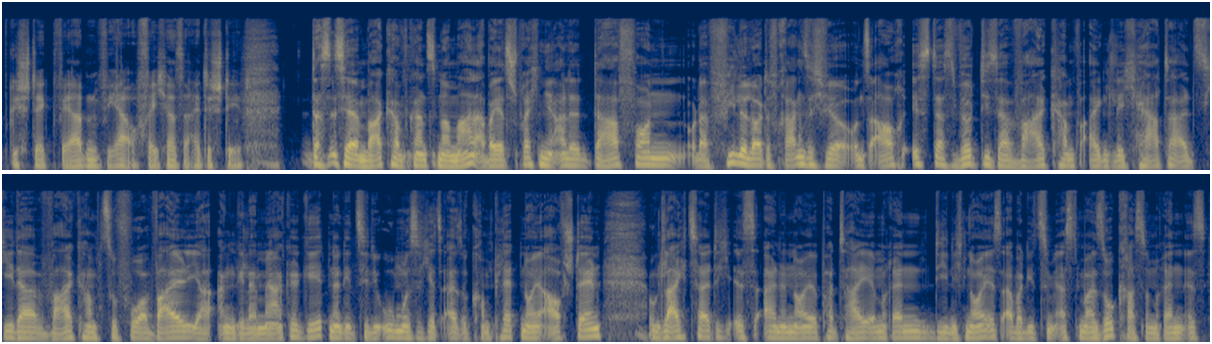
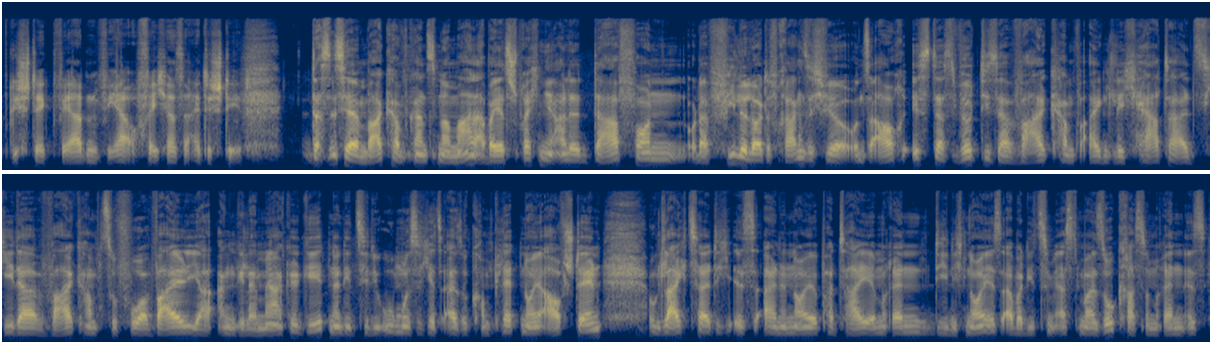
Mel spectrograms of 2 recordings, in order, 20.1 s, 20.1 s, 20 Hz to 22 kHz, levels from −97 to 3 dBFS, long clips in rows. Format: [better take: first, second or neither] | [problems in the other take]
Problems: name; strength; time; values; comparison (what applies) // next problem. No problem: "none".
first | thin; very; fading below 350 Hz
